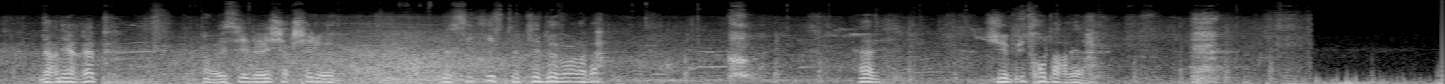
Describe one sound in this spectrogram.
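A man talks with animation close to a microphone, slightly out of breath.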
